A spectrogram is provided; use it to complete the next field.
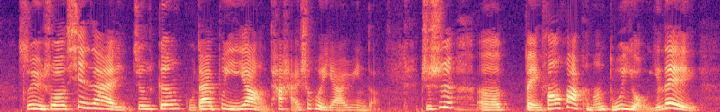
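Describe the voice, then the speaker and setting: Her pitch is high and swings very widely. The woman talks at a moderate pace. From Hunan, China. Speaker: dialectology graduate. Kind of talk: casual chat.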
